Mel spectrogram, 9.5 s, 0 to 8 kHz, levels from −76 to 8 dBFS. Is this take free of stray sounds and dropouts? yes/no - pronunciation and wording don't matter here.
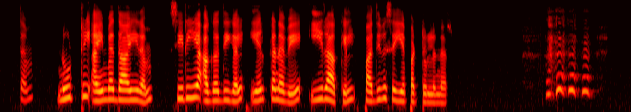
no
